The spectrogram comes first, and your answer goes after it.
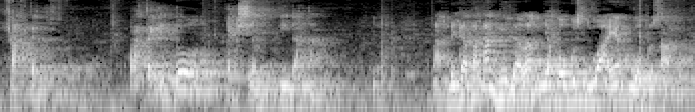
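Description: Animated tone amid noticeable background noise, with long, frequent pauses. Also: fairly slow pace. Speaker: preacher. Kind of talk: sermon to a live congregation, with call-and-response. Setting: church with congregation. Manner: animated, exhorting, interactive.

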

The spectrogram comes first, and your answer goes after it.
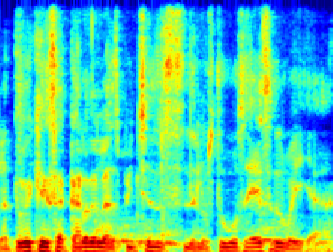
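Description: A man's somewhat breathy, medium-pitched voice, fairly quick in pace and fairly even in intonation. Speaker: podcast co-host. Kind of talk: casual chat.

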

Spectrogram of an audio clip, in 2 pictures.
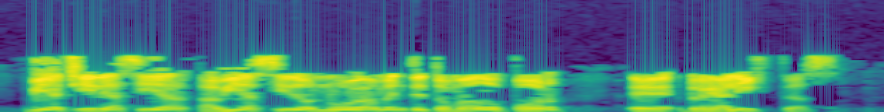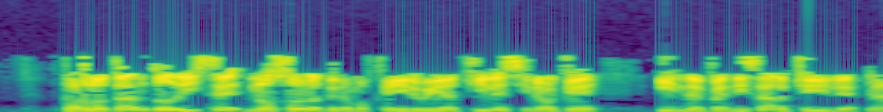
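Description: A Rioplatense accent at a moderate pace, with ordinary pitch variation and very even loudness. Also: man, high pitch for a man. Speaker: history columnist. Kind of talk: radio biography segment.

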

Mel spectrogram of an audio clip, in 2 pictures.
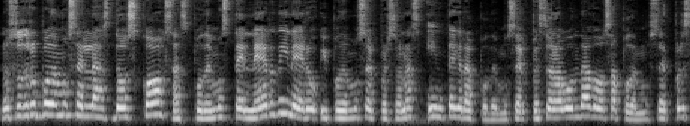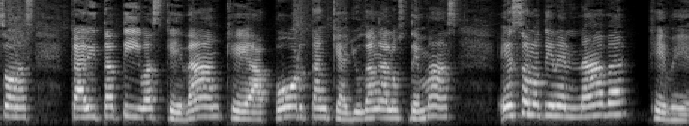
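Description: In a normal speaking voice, a woman talks at a fairly high pitch and a moderate pace. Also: ordinary pitch variation. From Dominican Republic, La Romana. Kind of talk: book review monologue.

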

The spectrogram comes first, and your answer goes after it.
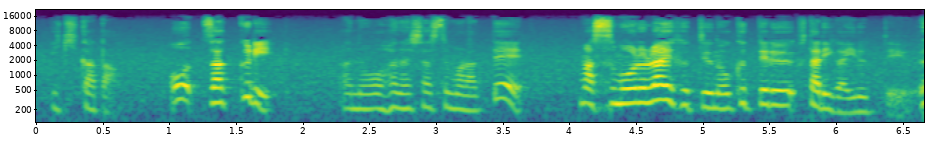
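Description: Very fast speech in a Kansai accent, with lively intonation and big swings in loudness. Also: woman, fairly high pitch for a woman. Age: 20s. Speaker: podcaster living in a van. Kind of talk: casual chat. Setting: outdoors in a forest.

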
